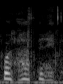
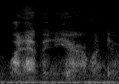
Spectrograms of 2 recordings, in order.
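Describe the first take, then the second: First: Quiet wondering. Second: Unvoiced wondering whisper. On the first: Whispering on the walk. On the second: Vlogger whispering while finding storm damage. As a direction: hush the question to yourself. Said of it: "I'm whispering". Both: Real, not acted.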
